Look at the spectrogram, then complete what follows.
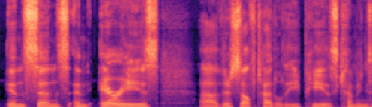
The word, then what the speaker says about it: Aries: But it's supposed to be Aries, A-R-I-E-S, like the astrological sign. Mm-hmm. The upcoming Tron sequel is called Aries. Oh, is that all? That's all. That's A-R-E-S, though, like the God of War. Yeah, that's true. Yeah. So, pronounced the same, though, right?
